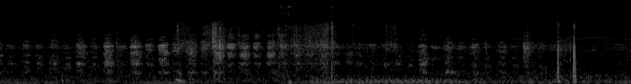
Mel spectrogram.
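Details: A dog panting in rapid, uneven bursts, about 220 puffs a minute, with a person talking in Marathi nearby and brief clicks and rustles.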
